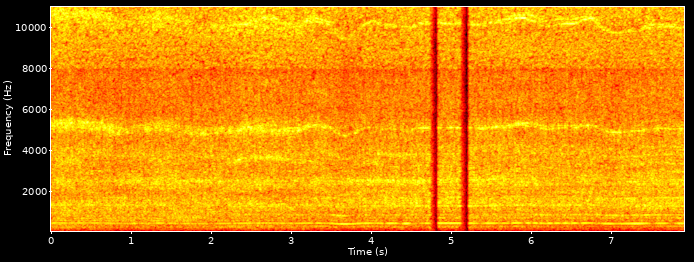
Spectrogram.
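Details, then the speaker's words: Custom 3D-printed 70mm EDF quadcopter with brand-new motors: steady high fan roar with a faint wavering, uneven tone underneath; left rear motor suspected bad, or possibly a wrong 4S-spec motor. "Did you hear that? These motors are brand new. I think one of them bad."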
